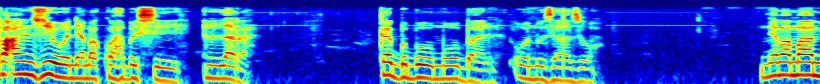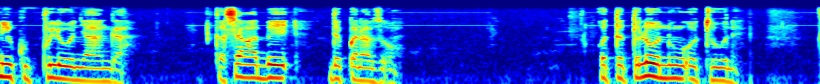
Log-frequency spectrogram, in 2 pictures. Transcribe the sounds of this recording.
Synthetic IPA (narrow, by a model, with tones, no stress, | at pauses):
pa˦ʔa˦n˦ʒi˦jo˨nɛ˦ma˦ka˦hɪ˦bɨ˦seː˨n̩˦la˦ɾa˨ | ka˦ɡ͡bɨ˦bo˦˨mo˦ba˨lo˦nu˦zaː˦zʊ˦ʔʊ˨ | nɛ˦ma˦maː˦mi˦ku˨pu˦li˦o˨ɲaː˦ŋɡa˨ | ka˨sa˦ŋa˦be˦ | dɨ˦k͡pa˦na˨zʊ˨ʔʊ˨ | o˨tɨ˨tɨ˨lo˦˨nuː˦o˨toː˦nɨ˨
